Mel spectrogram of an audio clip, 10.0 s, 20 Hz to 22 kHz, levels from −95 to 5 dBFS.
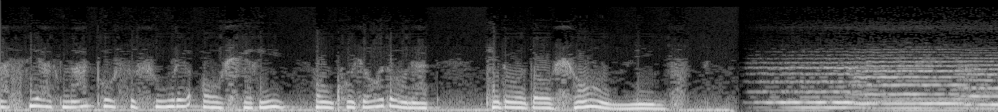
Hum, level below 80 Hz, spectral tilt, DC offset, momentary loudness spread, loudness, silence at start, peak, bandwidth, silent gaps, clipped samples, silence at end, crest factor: none; -32 dBFS; -11.5 dB/octave; 0.2%; 14 LU; -11 LUFS; 0 s; 0 dBFS; 3.8 kHz; none; under 0.1%; 0 s; 10 dB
